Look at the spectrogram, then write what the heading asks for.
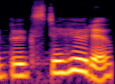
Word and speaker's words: Buxtehude: it and it's by bahuda which is another one I spell I have to say funny to be able to spell Buck to hoodie but anyhow little tricks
